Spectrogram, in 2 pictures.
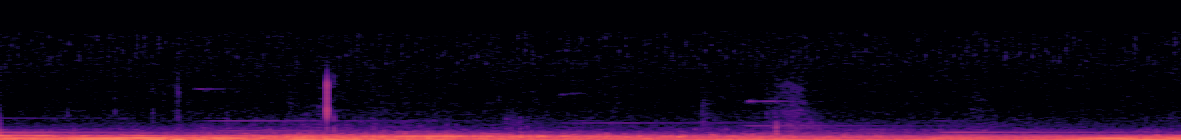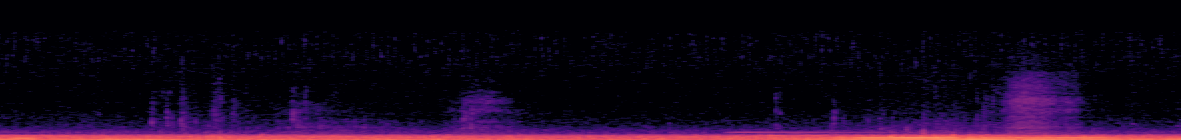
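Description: Whale song: many long, tonal moans and wavering calls rise and fall over a faint, steady low rumble, drifting on continuously at a quiet level.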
